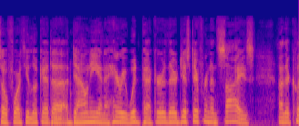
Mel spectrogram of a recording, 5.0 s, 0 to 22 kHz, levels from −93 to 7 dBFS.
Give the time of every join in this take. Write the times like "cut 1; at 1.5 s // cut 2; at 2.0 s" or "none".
none

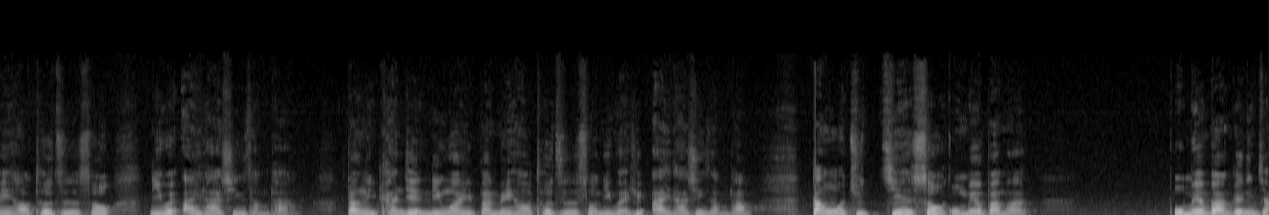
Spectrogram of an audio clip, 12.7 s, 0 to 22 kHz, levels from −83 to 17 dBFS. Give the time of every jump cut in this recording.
cut 1; at 8.0 s // cut 2; at 9.5 s

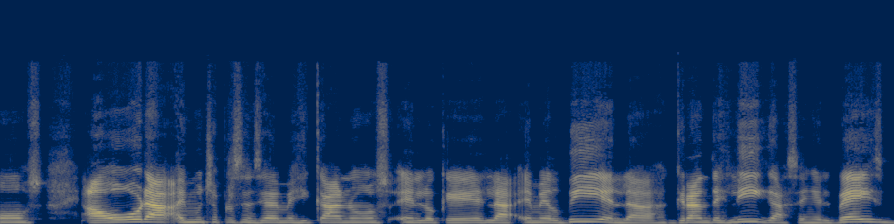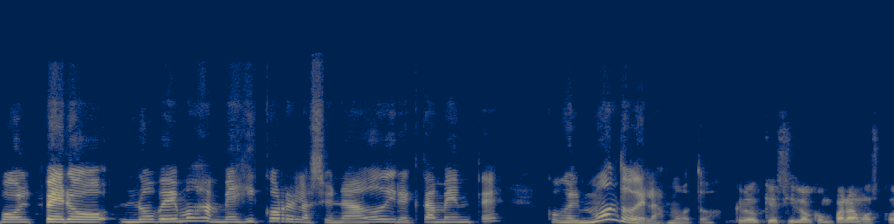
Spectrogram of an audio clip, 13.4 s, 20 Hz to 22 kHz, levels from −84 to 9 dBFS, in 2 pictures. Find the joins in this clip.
cut 1; at 12.1 s

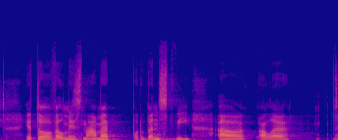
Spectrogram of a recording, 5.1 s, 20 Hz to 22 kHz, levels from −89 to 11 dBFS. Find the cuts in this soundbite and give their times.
cut 1; at 3.8 s

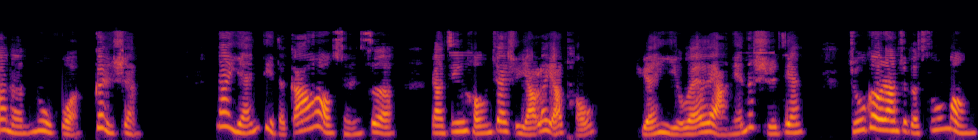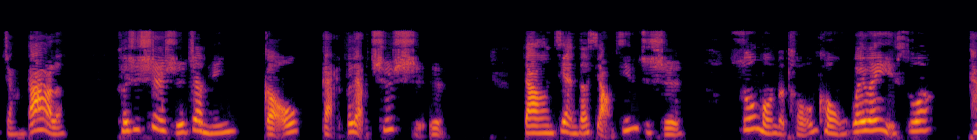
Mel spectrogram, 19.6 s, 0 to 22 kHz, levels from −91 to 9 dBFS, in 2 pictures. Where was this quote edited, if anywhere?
cut 1; at 2.0 s // cut 2; at 14.9 s

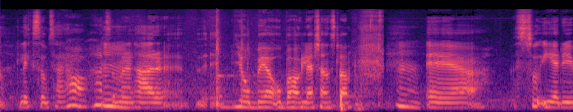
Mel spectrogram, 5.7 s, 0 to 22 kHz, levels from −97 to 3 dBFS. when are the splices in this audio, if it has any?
cut 1; at 1.0 s // cut 2; at 3.8 s

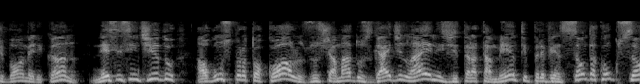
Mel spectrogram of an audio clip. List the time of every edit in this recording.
none

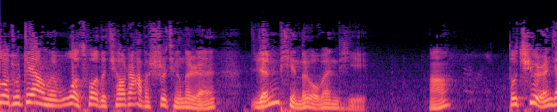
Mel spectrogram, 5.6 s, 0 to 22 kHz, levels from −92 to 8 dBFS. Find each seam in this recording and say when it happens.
cut 1; at 4.2 s

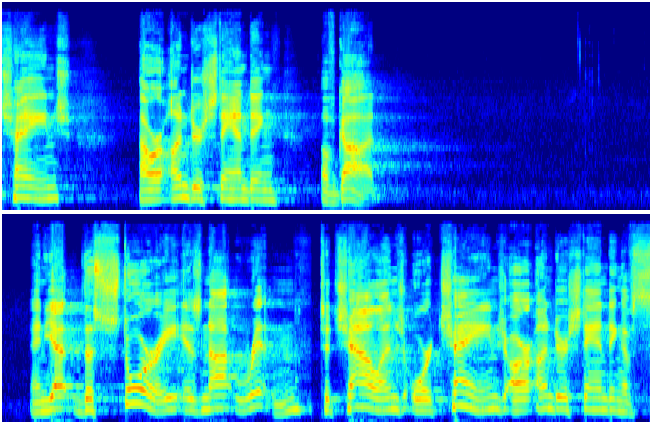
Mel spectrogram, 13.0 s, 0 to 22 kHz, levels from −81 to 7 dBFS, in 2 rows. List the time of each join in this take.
cut 1; at 6.6 s // cut 2; at 9.6 s

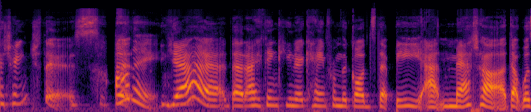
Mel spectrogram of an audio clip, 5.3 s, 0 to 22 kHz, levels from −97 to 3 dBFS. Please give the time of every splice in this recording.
cut 1; at 2.3 s

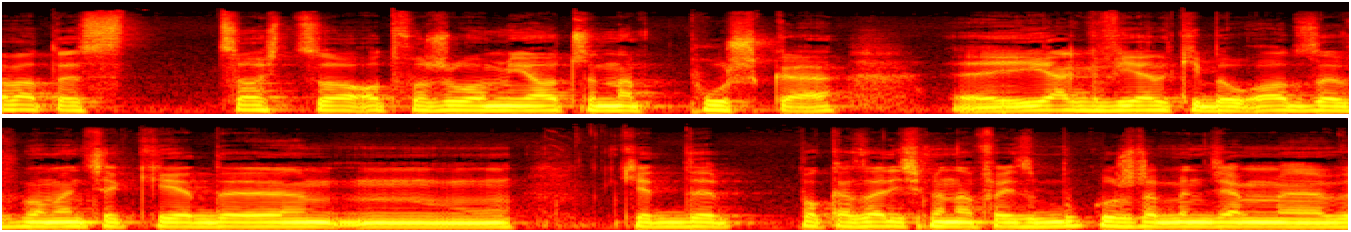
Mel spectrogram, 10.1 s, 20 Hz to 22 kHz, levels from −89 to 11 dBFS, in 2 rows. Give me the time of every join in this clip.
none

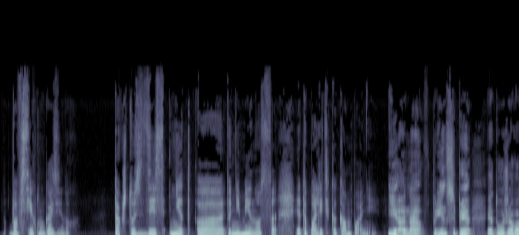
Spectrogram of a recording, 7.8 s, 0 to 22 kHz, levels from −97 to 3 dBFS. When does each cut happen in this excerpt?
cut 1; at 3.4 s

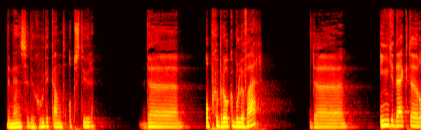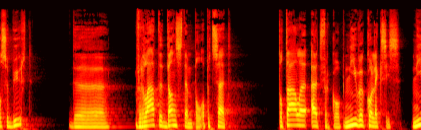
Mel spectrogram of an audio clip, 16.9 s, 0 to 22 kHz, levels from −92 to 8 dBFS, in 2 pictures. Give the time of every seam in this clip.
cut 1; at 13.8 s

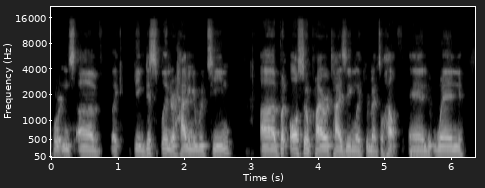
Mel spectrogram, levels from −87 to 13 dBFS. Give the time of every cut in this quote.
none

